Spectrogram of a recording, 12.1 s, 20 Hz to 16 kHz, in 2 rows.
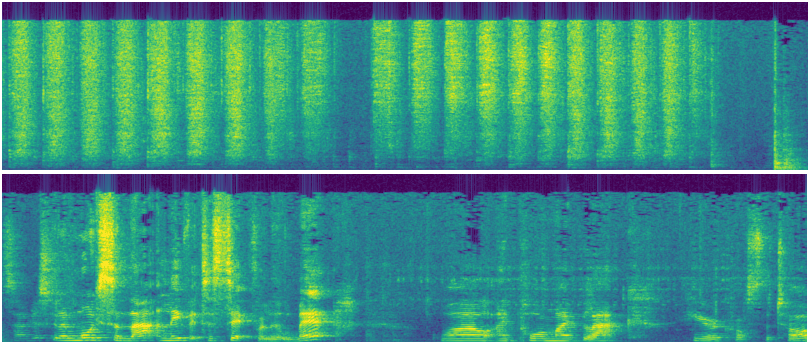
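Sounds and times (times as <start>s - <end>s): spray bottle squirts hissing: 0.0s - 5.4s
bottle knocking down on surface: 5.8s - 6.1s.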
